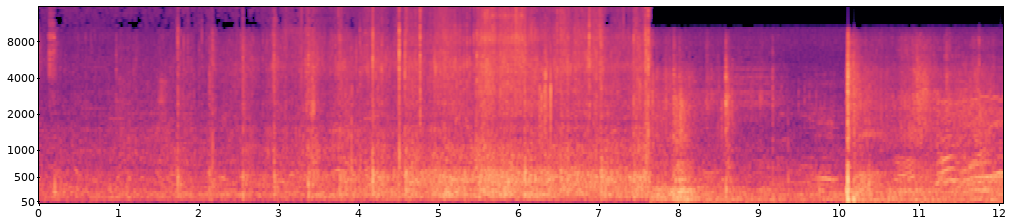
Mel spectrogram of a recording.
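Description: Inline skate wheels rolling on asphalt under outdoor voices and chatter, with scattered small clicks and one sharp loud knock about ten seconds in.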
